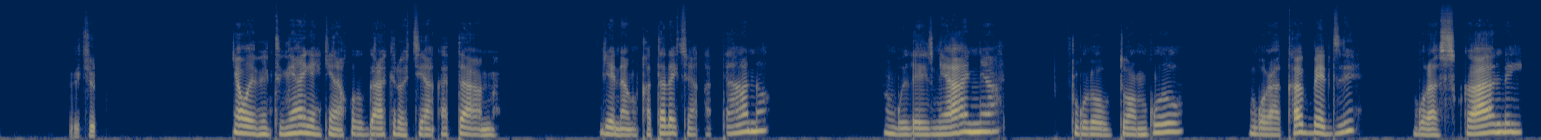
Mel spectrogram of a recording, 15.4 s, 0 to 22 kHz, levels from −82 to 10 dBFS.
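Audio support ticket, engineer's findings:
Listened to the full speech recording and nothing stood out as a problem worth logging against any component.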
